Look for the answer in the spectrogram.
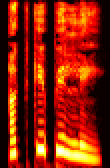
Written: ಅಕ್ಕಿಪಿಲ್ಲಿ

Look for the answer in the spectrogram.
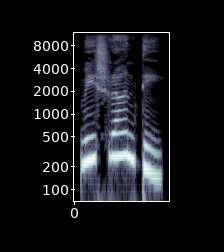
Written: ವಿಶ್ರಾಂತ

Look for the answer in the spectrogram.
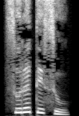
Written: ಸುರತಿಸು

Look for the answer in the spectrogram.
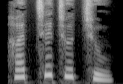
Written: ಹಚ್ಚೆಚುಚ್ಚು

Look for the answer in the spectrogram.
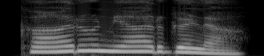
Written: ಕಾರುಣ್ಯಾರ್ಗಳ

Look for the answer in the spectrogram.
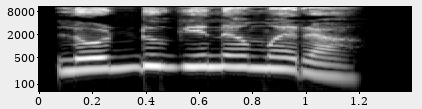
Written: ಲೊಡ್ಡುಗಿನಮರ

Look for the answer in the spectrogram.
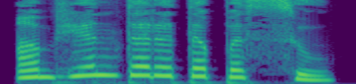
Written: ಅಭ್ಯಂತರತಪಸ್ಸು

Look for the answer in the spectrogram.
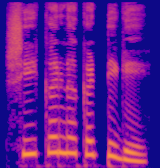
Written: ಶೀಕರ್ಣಕಟ್ಟಿಗೆ

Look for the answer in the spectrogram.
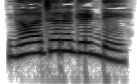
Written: ಗಾಜರಗೆಡ್ಡೆ

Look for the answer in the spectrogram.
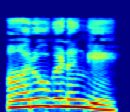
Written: ಆರೋಗಣಂಗೆಯ್

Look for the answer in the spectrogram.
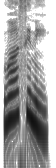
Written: ವಸ್ನ

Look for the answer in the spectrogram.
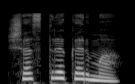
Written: ಶಸ್ತ್ರಕರ್ಮ

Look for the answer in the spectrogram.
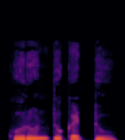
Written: ಕುರುಂಟುಕಟ್ಟು

